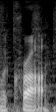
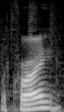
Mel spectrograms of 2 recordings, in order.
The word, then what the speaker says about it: LaCroix: We're, of course, open to your ideas and suggestions, even if it's something simple like telling me to stop mispronouncing LaCroix. Apparently, I was doing that a few episodes back. I kept saying LaCroix. It's LaCroix.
